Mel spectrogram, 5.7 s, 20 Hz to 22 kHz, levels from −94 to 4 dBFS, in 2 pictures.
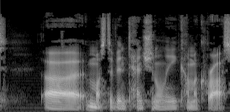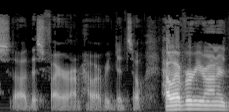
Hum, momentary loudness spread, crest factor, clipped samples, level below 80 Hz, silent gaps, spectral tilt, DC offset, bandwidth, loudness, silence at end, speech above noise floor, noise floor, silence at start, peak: none; 17 LU; 18 dB; under 0.1%; -70 dBFS; none; -4.5 dB/octave; under 0.1%; 14 kHz; -23 LUFS; 0 s; 30 dB; -53 dBFS; 0 s; -4 dBFS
